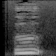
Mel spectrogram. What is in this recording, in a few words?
"oo", Japanese; alphabet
